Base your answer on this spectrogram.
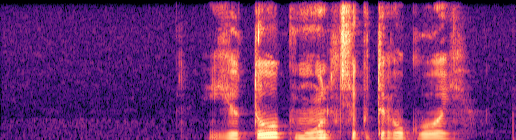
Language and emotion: Russian, neutral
